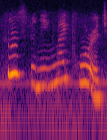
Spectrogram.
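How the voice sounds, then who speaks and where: A put-on character voice at an extremely high pitch, with clear background noise. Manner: speaking in a man-sized voice.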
